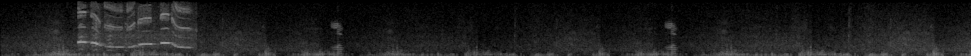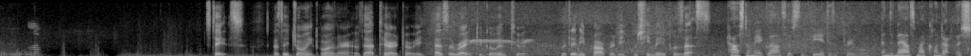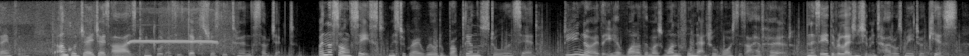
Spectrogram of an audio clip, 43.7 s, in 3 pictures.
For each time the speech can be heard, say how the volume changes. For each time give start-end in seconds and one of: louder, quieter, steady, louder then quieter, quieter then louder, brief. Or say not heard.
17.6-43.5 steady.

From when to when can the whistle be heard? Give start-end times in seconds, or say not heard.
1.1-3.0, 21.6-22.6, 31.0-32.5.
